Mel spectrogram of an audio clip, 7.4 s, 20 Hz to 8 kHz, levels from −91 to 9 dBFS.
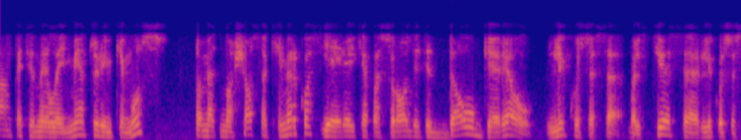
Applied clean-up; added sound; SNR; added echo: none; none; none; none.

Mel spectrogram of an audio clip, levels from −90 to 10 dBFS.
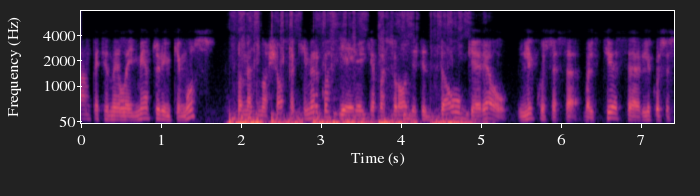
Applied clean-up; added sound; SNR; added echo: none; Writing; -3 dB; none.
